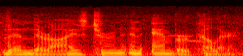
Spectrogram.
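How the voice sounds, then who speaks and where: A man reading scripted nature documentary narration in a measured, formal storytelling way. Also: low voice, heavy background noise.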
